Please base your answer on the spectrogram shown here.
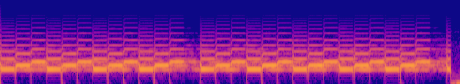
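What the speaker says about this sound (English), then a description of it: "we also have this ARP player coming in towards the end of this chorus" A simple Serum synth arpeggio with both oscillators playing, part of a pop rock chorus, repeats a fast, even pattern of bright plucked notes, steady and prominent on its own with a short break partway through.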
